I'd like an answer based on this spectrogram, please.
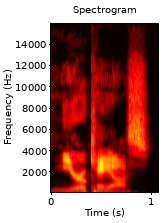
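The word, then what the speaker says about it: Nrvnqsr Chaos: of them goes around writing his name nevinsker but it's supposed to be pronounced nero chaos you know that guy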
